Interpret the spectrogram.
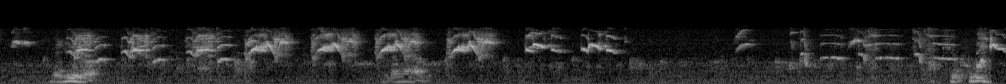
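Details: Competition-selected canaries in training, 2013, singing the nightingale-type slavujar style: a quick run of bright chirped syllables repeated rhythmically, then softer warbled notes and a few low knocks.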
